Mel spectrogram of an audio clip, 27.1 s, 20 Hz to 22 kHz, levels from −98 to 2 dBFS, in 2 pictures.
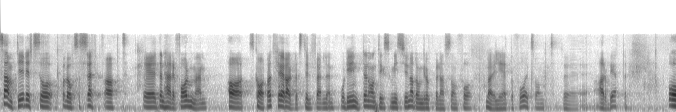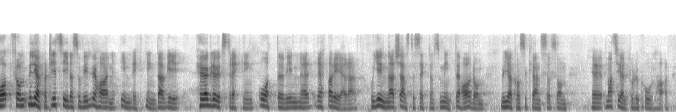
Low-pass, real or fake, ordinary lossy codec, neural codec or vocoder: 7.2 kHz; fake; none; codec, 16 kHz, 0.8 kbps, ZipCodec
